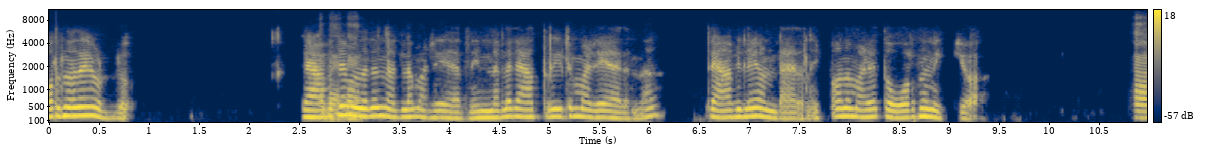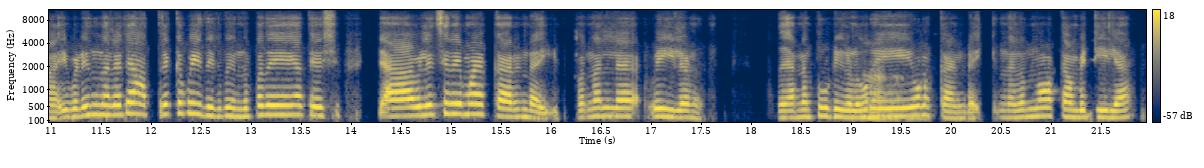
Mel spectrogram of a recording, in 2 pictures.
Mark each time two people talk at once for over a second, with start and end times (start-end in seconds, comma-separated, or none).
none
